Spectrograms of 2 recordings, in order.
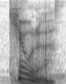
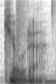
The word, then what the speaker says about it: kia ora: for hello which is kyota you might have seen it written as kia ora but it's pronounced kyoda and next i thought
